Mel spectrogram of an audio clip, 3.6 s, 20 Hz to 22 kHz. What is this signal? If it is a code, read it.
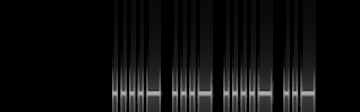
Morse code, heard as a keyed tone, about 28 wpm, 700 Hz. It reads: 4V4U
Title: All Cut Numbers - 4-Digit 28wpm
